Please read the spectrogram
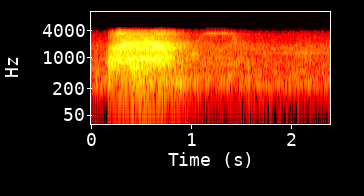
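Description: A loud, harsh burst of noise from a Deckel Maho DMP 60S CNC mill at work, lasting under a second, against a steady low hiss.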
